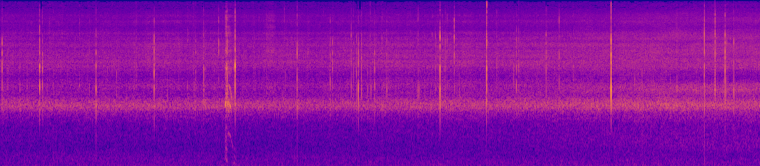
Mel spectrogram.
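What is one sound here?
A swollen river rushes and roars nearby.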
